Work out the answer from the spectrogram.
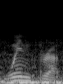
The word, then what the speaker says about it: Winthrop: outdoor store saloon this is goal and it's winthrop that's how you say it I don't know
